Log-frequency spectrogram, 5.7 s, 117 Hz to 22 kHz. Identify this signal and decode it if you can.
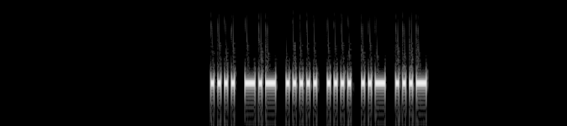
Morse code, heard as a keyed tone, about 34 wpm, 700 Hz. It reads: HK5HUV
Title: DXCC-100 Call Signs - 6 Characters - 35wpm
